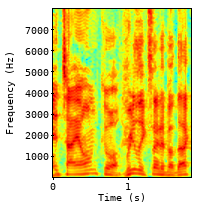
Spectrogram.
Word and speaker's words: Taillon: Taillon, that's Taillon. How you say it? Taillon, cool.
